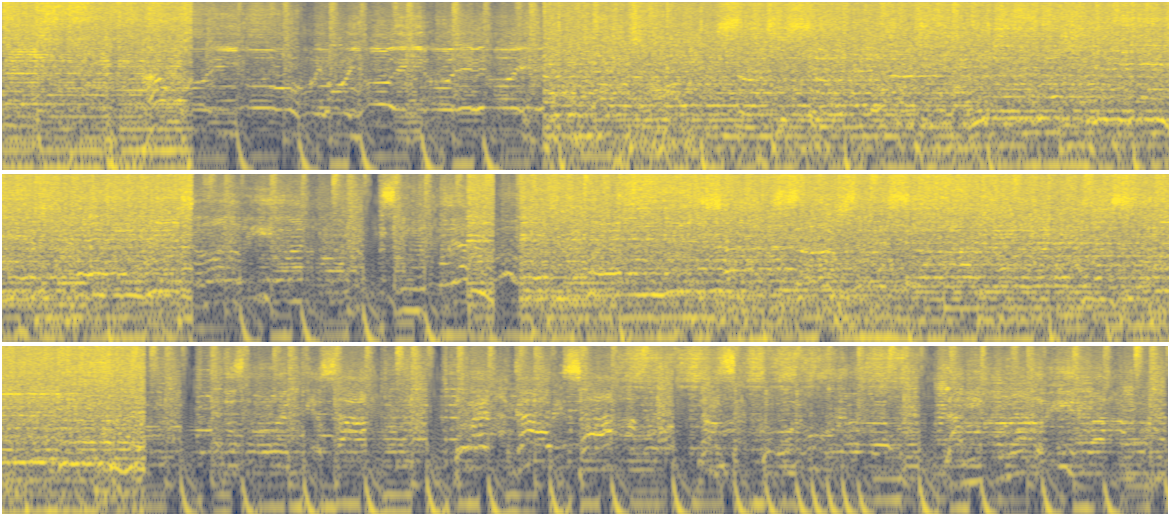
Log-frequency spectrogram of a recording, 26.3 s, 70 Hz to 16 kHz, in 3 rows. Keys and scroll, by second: 1.4 Page_Down, 10.2 Page_Down, 19.2 Page_Down.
